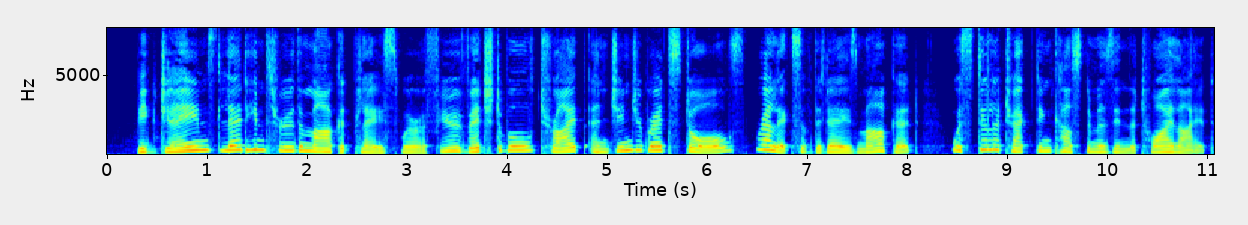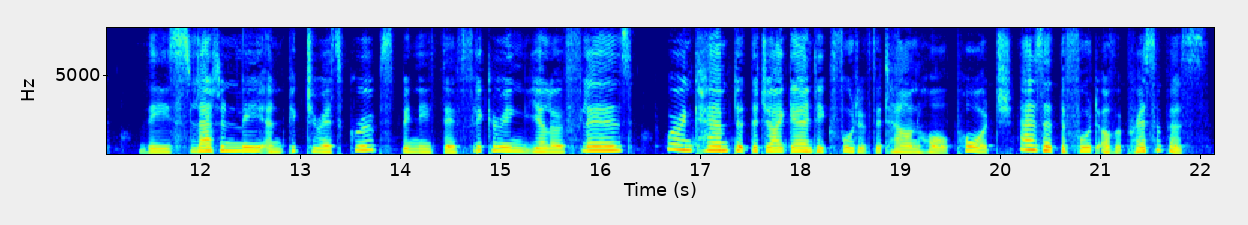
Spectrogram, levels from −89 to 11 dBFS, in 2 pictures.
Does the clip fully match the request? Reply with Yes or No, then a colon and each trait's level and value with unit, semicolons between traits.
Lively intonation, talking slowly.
No: wide, 5.8 semitones; average, 150 wpm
